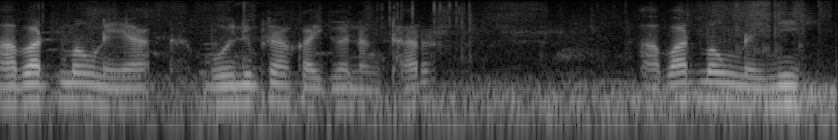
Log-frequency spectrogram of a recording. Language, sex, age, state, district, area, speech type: Bodo, male, 45-60, Assam, Kokrajhar, rural, spontaneous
